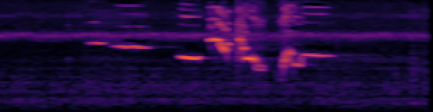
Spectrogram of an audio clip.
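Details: A Western Meadowlark along a road at Knights Ferry in California's Sierra Nevada sings a few clear, flute-like downslurred whistles, then a quick, bubbling, gurgled flourish, over a faint steady high hum.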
